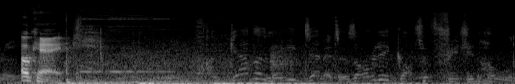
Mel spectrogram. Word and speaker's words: Demeter: Demeter, so it's pronounced.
